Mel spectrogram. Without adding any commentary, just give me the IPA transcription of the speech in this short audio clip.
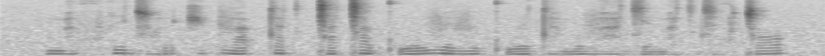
m a̤ xʷ h i d͡z ɔ̤ r t͡ʃ e̤ p v a ʔ t a t͡s ǀ a ǀ a kʷʼ e w v e v i kʷʼ e t a̤ m ʊ v a̤ d͡z e m a̤ t͡s d͡z a̤ xʷ ǀ ɔ

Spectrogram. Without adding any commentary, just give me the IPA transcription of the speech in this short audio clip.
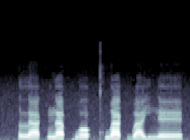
l a˨˩ k̚ n a˥˩ p̚ w ɔ˥˩ ʔ kʰ w a˥˩ k̚ b a˩˦ j n ɛː˧

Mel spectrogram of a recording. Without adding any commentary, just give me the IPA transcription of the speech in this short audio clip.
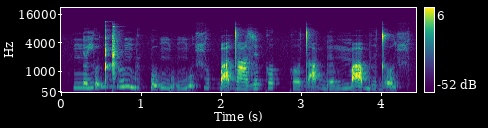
n ʏ˨ j ṵ˦ d ɡ͡ǁ u˦ m b ɨ˨ k͡p ṵ˦ ŋ͡m ṵ˨ ŋ͡m ṵ˦ ç u˦ ɡ͡b ɑ̰˦ d ɑ˨ z ʏ˦ k o˦ kː o˨ d ɑ̰˨˦ ɡ͡b ʏ˨ mː ɑ̰˦ b ɨ˨ d o̰˦ ç

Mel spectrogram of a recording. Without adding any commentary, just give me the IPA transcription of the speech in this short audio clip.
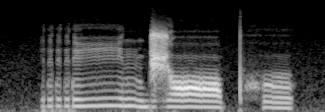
r iː n d͡ʒ ɔː pʰ ʊ

